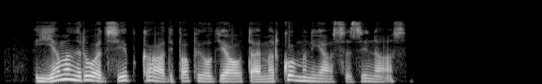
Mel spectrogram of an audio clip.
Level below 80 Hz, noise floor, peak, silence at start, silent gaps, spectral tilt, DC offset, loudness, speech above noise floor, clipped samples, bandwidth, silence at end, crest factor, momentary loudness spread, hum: -62 dBFS; under -90 dBFS; 0 dBFS; 0.35 s; none; -6 dB/octave; under 0.1%; -16 LUFS; over 75 dB; under 0.1%; 8 kHz; 1.4 s; 16 dB; 10 LU; none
